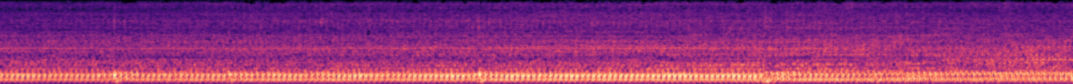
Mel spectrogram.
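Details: Toro Turfmaster mower after a carburetor replacement: even, steady drone at constant speed with no misses, surging or stumbles. The earlier no-start is confirmed fixed by the new carburetor. Normal running.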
